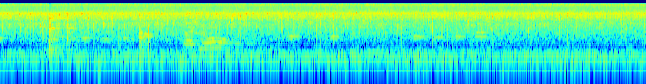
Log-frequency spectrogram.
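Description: Long beans sizzling steadily as they fry in hot oil in a non-stick wok, with a few sharp clicks of the spatula against the pan in the first second and a half.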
